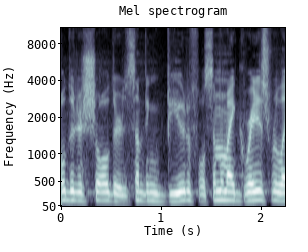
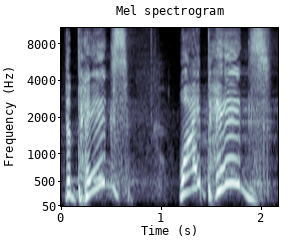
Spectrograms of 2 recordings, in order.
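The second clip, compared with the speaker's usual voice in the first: much higher, baffled "why pigs"; incredulous; 14 semitones higher, much slower than usual. Retold or imitated. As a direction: disbelief at the choice. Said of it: "And I'm like".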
